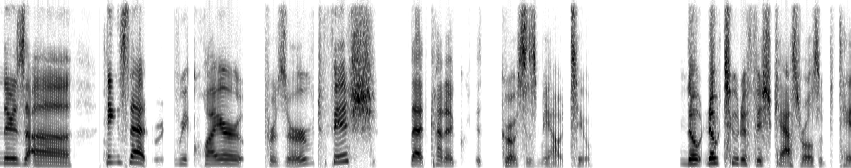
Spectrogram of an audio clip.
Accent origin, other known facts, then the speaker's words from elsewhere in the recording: Milwaukee, Wisconsin, United States; I live in Milwaukee. I'm from Milwaukee.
